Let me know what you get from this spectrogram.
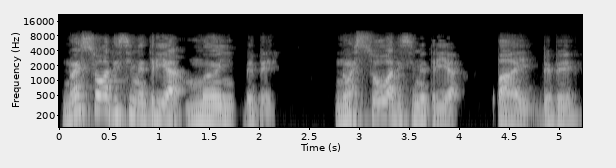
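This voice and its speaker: A man's voice: a little high, animated, normal speed. Man lecturing. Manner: thinking aloud, frequent restarts and rhetorical questions. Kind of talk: seminar lecture.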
